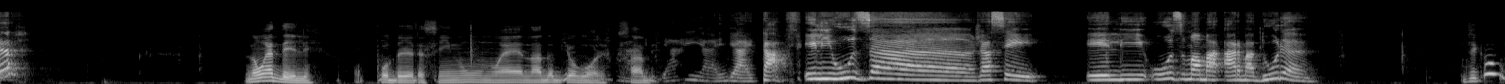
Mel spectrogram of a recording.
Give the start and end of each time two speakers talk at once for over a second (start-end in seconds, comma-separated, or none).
none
